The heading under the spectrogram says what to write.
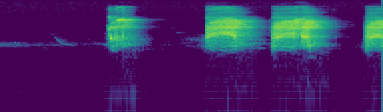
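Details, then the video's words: Kala teetar, the Sindhi black francolin, calling with a short scratchy note followed by three longer, loud, rasping notes in quick succession. "Kala Teetar Bulai | Bular | Kala Teetar Voice | Black Frankoline Voice کالا تیتر کی آواز"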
